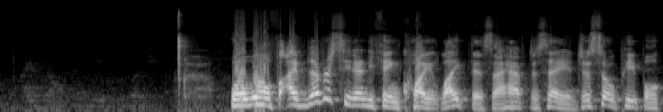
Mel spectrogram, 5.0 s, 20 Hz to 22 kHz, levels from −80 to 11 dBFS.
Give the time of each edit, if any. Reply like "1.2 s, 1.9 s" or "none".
none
